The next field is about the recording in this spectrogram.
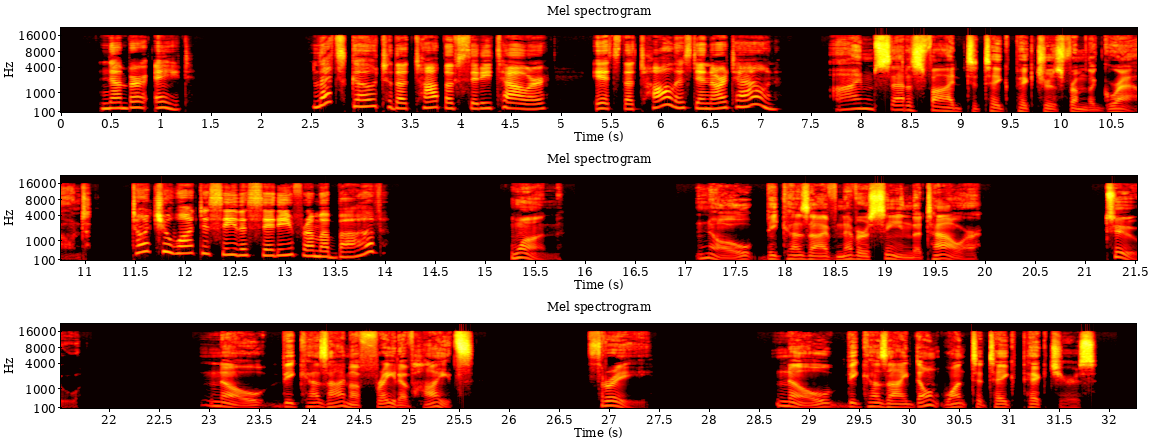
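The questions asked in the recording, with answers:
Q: Don't you want to see the city from above?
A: 2: No, because I'm afraid of heights.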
